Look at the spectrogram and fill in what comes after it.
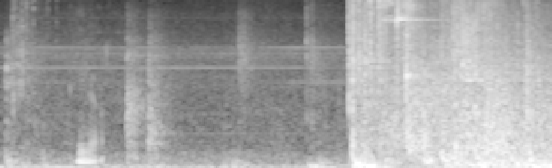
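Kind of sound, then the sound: sound effect, video game gunfire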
